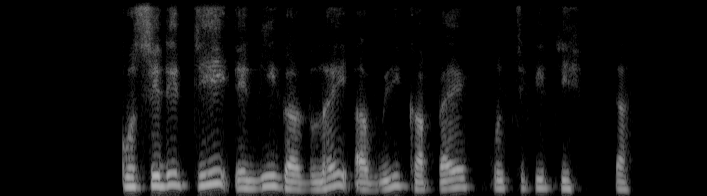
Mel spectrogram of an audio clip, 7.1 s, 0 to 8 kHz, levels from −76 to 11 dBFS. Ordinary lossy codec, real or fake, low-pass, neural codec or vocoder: Opus, 32 kbps; fake; 7.2 kHz; codec, 16 kHz, 1.1 kbps, Voila-Tokenizer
